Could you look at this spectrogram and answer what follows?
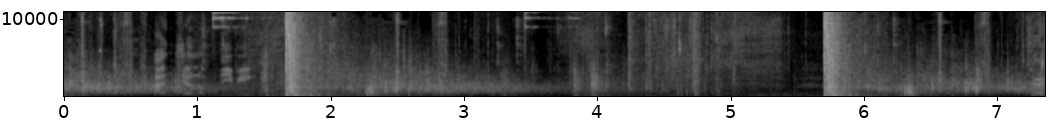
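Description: Sniper rifle fire sounds in a Battlefield 4 multiplayer match, two sharp, loud gunshot cracks several seconds apart over quieter in-game battle noise and scattered distant shots.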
